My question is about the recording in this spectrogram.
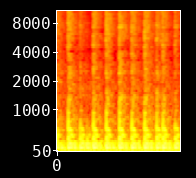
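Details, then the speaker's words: Honda FL250 single-cylinder, ice cold start with fresh fuel and battery: crisp, even exhaust pulses at about eight per second, no misses or knocks; normal cold start idle, running fantastic. "she's alive. Running fantastic."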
